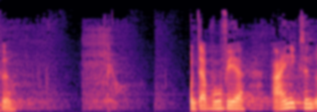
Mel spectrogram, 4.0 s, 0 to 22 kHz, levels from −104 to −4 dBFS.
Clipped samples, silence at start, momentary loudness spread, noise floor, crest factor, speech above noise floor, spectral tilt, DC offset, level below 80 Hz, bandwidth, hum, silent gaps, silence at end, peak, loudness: under 0.1%; 0 s; 19 LU; -57 dBFS; 22 dB; 39 dB; -6.5 dB/octave; under 0.1%; -60 dBFS; 15.5 kHz; none; none; 0 s; -2 dBFS; -20 LUFS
